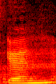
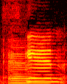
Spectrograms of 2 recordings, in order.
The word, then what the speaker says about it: SKYN: So it's I don't know how you pronounce it. It's SKYN. So skin. Okay. I think it's just skin. Skin from Iceland, and these are hydrocoal firming eye gels.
